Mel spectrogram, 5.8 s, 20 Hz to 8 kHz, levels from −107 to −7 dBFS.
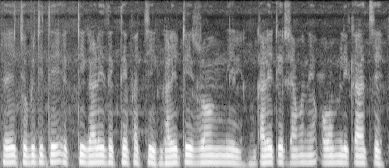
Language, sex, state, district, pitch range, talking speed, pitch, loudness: Bengali, male, Assam, Hailakandi, 120-130 Hz, 145 wpm, 125 Hz, -14 LUFS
